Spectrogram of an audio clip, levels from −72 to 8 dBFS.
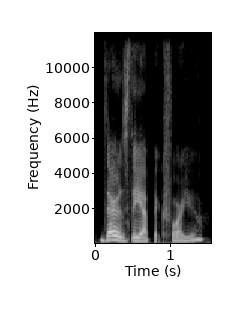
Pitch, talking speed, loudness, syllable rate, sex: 210 Hz, 195 wpm, -18 LUFS, 5.0 syllables/s, female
